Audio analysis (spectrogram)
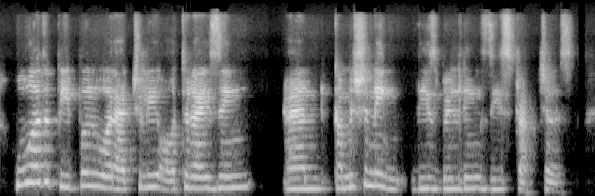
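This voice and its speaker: At a moderate pace, a woman talks in a somewhat breathy voice of medium pitch with ordinary pitch variation. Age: 50s. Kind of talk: panel discussion. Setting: home office video call. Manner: hesitant, frequent ums.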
